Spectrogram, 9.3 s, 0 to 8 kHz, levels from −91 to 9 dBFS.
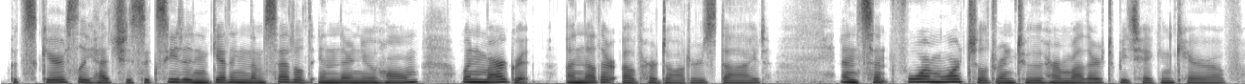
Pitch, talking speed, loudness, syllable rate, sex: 210 Hz, 210 wpm, -16 LUFS, 5.8 syllables/s, female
